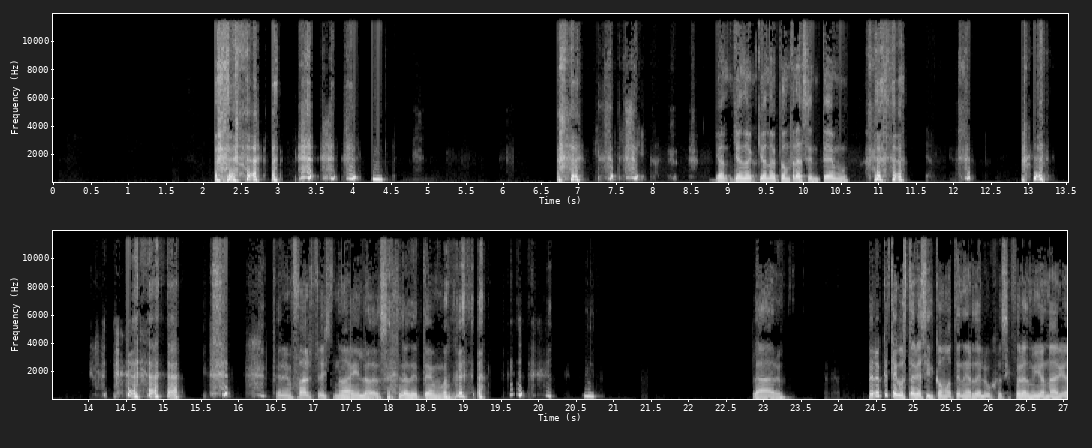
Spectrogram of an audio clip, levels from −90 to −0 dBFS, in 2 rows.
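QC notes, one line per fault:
0.0–16.78 s, resampler restarted on every block: the sample-rate conversion, which fits a change from 48 kHz down to 24 kHz, was run afresh on each 20 ms block, so the filter at each block edge lacked the real neighbouring samples and worked from silence or wrapped-around data instead. Each edge leaves a small discontinuity, and at 50 per second these merge into a steady 50 Hz buzz riding under the speech, present only while there is signal.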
